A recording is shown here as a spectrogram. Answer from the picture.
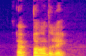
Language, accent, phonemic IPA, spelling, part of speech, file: French, Canada, /a.pɑ̃.dʁɛ/, appendrais, verb, LL-Q150 (fra)-appendrais.wav
- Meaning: first/second-person singular conditional of appendre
